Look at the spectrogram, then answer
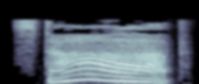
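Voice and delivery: drawn-out gentle stop; drawled. A narrator's reading. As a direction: drawl the word out. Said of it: "Cody drawled".

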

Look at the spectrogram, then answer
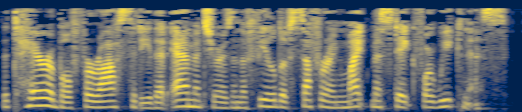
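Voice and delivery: plain reading voice

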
